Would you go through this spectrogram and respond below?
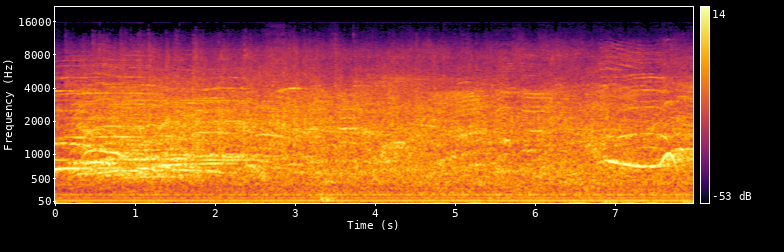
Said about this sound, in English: To introduce tonight's headliner, please give a warm round of applause for Thax Douglas.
